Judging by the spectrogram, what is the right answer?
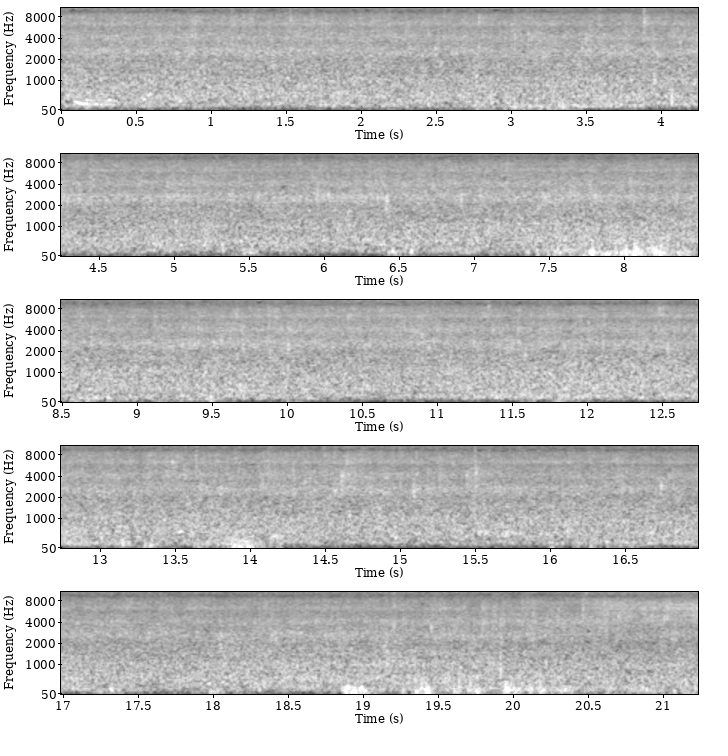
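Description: Heavy storm rain pouring down in a steady hiss, with a few brief low thumps through it.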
